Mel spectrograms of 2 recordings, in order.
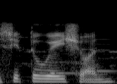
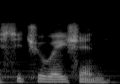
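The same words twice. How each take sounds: First: The t is a plain t sound. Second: The t is a ch sound. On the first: The speaker calls it wrong. "You don't say situation" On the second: The speaker calls it right. "So we say situation"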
